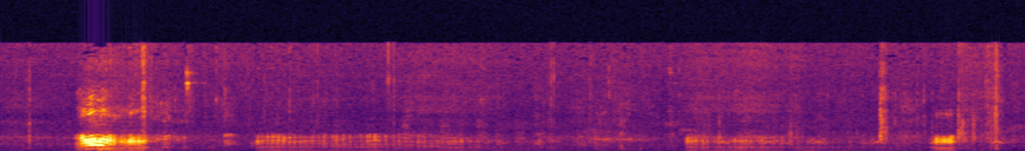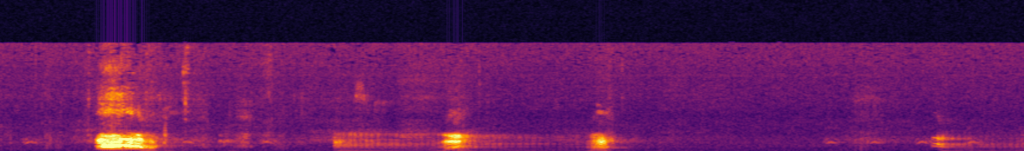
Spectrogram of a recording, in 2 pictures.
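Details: Beagle named Grunt playing tug with a rope alongside the neighbors' dogs, recorded on a Droid X phone; drawn-out rumbling growls in several stretches, broken by short sharp barks near the start, middle and end, with a person calling out once.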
